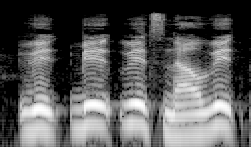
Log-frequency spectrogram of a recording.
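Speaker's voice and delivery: high, loud pleading call; urgent calling out. Real, not acted. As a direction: call urgently after someone walking off. Host calls after departing guest.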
